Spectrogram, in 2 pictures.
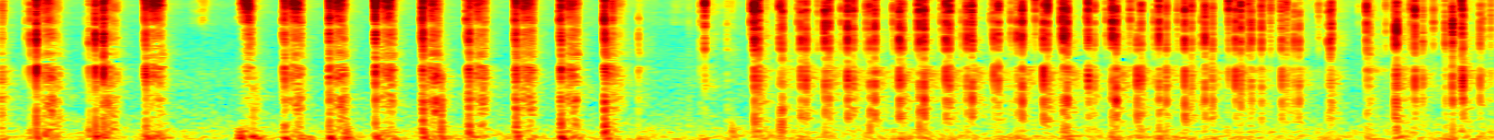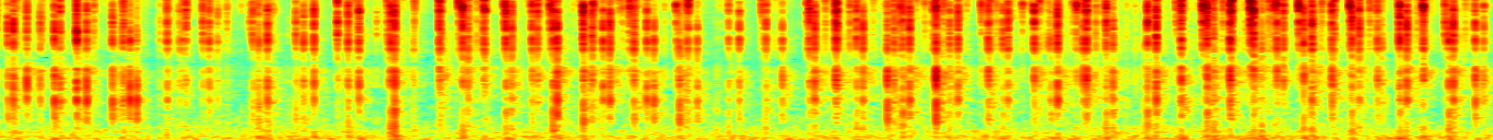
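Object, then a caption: Solid bar of soap. A small, round, solid white soap bar is scratched quickly with long blue nails. Bright, dry scraping strokes come in a rapid rhythm: slower, spaced strokes for the first few seconds, then a dense, fast run of scratches with no ring after each stroke.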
